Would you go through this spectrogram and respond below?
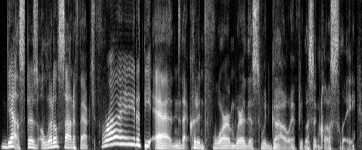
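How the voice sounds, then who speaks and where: A man speaks casually as a creator being interviewed about his production work. His pitch is middling. The recording is close and dry, with little room sound. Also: very animated, measured pace, few pauses, no echo. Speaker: audio drama creator, interview guest.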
